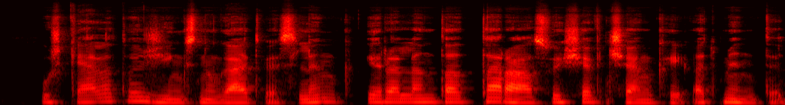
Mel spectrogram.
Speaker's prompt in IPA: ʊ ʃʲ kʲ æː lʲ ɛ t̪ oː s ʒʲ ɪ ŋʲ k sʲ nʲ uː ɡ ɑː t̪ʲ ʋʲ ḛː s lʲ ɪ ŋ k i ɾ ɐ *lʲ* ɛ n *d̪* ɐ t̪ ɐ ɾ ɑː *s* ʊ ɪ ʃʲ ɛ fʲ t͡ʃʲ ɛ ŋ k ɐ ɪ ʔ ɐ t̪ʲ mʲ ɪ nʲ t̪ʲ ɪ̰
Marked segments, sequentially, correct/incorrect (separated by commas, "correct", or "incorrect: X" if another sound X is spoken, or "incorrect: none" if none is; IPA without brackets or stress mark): correct, incorrect: t̪, correct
